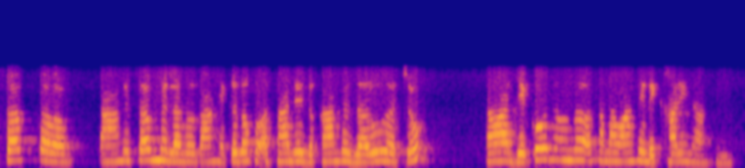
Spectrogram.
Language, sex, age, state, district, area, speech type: Sindhi, female, 30-45, Maharashtra, Thane, urban, conversation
